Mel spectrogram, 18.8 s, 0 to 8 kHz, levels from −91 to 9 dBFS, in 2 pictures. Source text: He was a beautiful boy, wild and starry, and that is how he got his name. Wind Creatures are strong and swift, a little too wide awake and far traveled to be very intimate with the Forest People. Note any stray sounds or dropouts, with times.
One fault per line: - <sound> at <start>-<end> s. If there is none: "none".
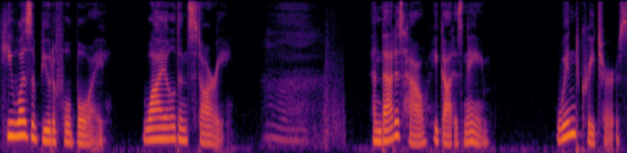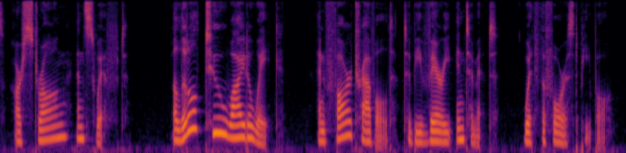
- sigh at 3.9-5.2 s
